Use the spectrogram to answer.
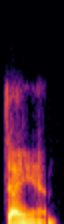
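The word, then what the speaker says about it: Diahann: actress uh diane carroll and that's how she spelled her name so the age is silent but it's just plain old garden variety diane it's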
